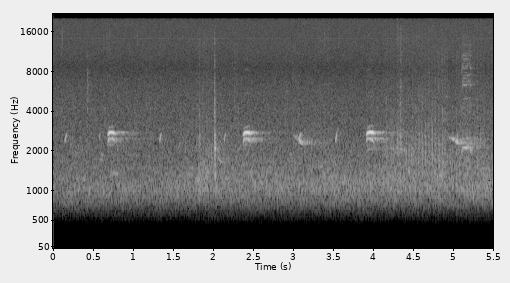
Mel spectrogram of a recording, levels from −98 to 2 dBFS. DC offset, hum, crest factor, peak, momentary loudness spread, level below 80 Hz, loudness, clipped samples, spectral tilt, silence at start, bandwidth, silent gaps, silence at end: under 0.1%; none; 20 dB; -6 dBFS; 18 LU; under -90 dBFS; -23 LUFS; under 0.1%; 11.5 dB/octave; 0 s; over 20 kHz; none; 0 s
